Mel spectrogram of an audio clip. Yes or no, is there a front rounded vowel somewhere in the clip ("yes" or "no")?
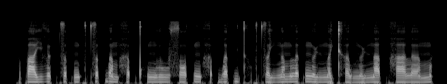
no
